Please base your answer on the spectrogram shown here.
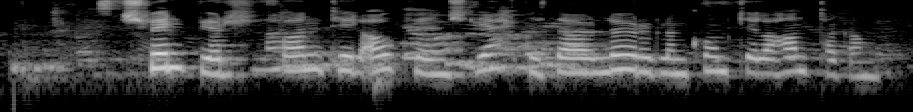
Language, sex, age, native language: Icelandic, male, 18-19, Icelandic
